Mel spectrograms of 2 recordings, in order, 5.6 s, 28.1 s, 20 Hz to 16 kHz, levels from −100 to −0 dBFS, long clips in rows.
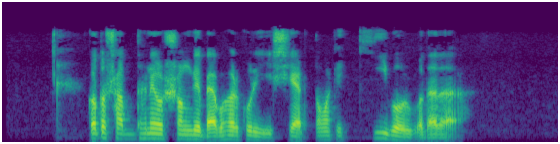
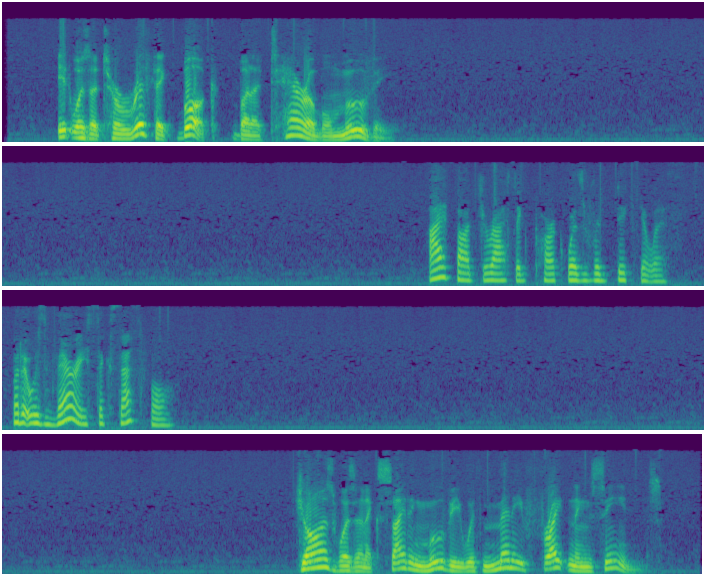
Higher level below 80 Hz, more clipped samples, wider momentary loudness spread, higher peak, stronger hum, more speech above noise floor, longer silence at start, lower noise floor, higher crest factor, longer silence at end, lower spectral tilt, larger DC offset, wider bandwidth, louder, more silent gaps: second, -64 dBFS vs -56 dBFS; neither; first, 20 LU vs 14 LU; about the same, -2 dBFS vs -2 dBFS; neither; first, 56 dB vs 37 dB; about the same, 0.55 s vs 0.55 s; first, -75 dBFS vs -55 dBFS; about the same, 20 dB vs 20 dB; first, 0.95 s vs 0.45 s; second, -3 dB/octave vs -7.5 dB/octave; neither; second, 8 kHz vs 11 kHz; about the same, -19 LUFS vs -19 LUFS; neither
